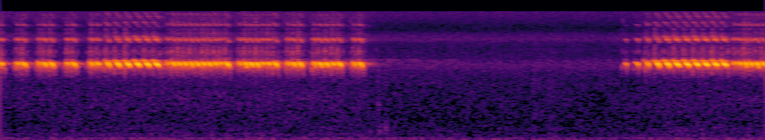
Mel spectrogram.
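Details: Night in a small home garden, where one insect hidden in the grass calls close to a mobile phone: a long high pulsed trill lasting nearly three seconds, then two seconds of silence before the shrill chirping starts again.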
